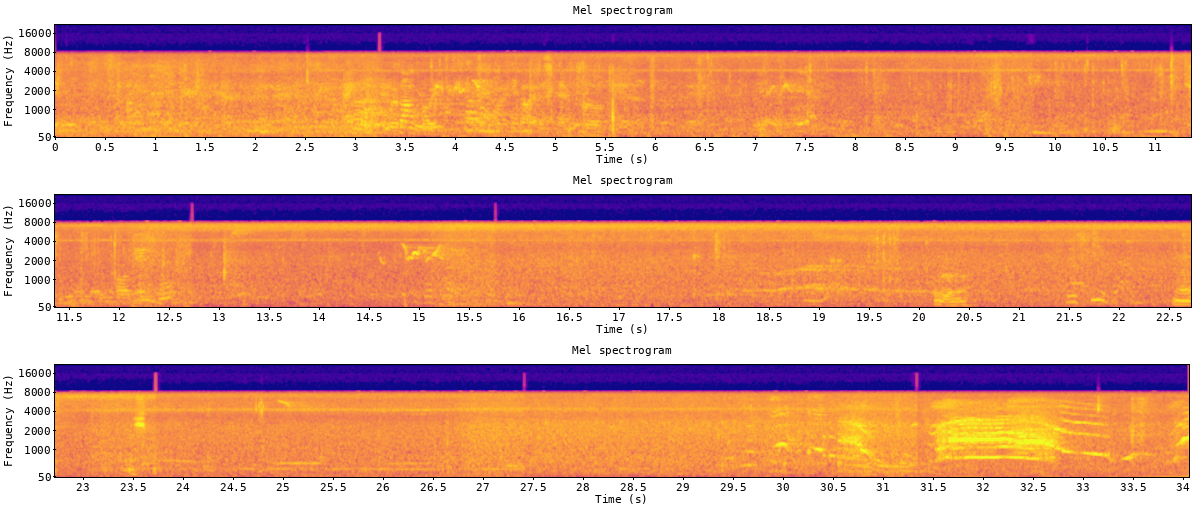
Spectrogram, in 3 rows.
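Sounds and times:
faint voices: 0.0 - 34.0
forest insects droning: 0.0 - 34.0.

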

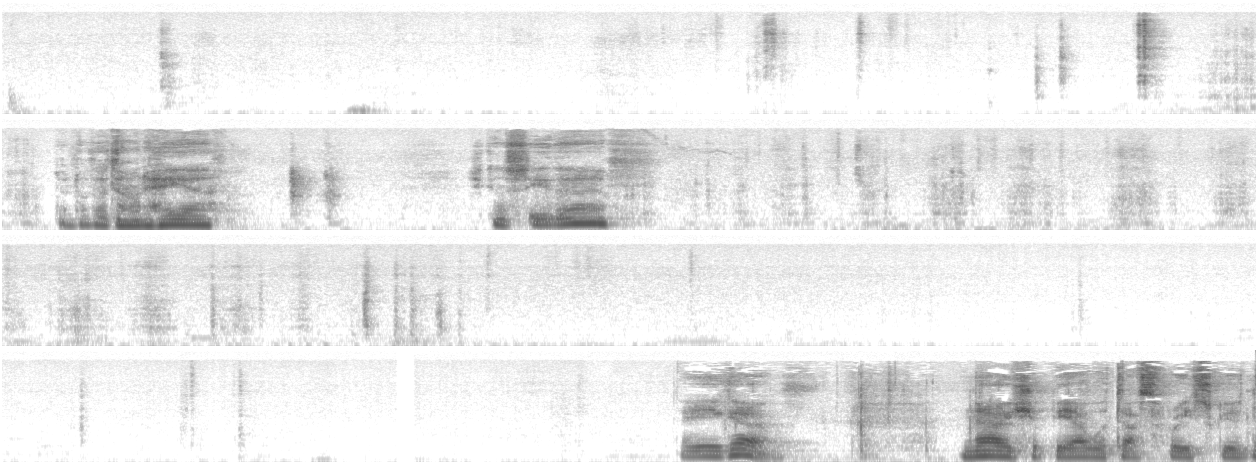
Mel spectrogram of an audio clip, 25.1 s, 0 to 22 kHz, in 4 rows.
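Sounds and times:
screwdriver ticking and scraping: 9.7 - 14.8.

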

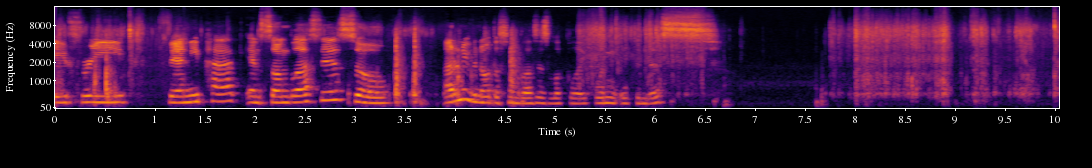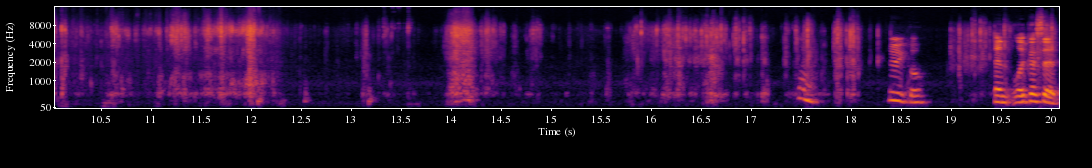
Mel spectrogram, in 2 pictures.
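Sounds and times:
plastic packaging crinkling: 0.0 - 1.3, 5.2 - 6.6, 7.7 - 18.4, 19.0 - 20.0.

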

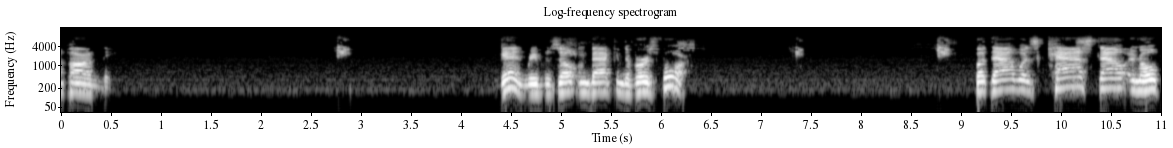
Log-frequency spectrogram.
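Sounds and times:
low room hiss: 0.0 - 11.0.

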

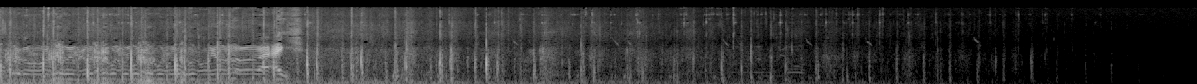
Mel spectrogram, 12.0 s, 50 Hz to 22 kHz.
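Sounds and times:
horse hooves clip-clopping: 0.0 - 11.3.

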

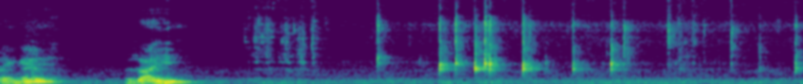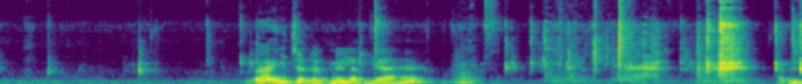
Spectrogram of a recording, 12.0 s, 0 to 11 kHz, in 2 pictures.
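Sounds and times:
mustard seeds popping in hot oil: 2.8 - 12.0.

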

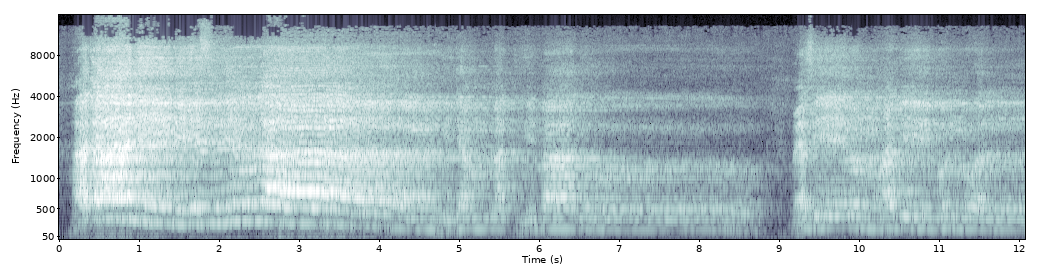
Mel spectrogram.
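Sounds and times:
choir chanting: 0.0 - 12.0.

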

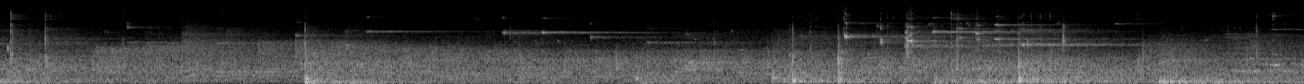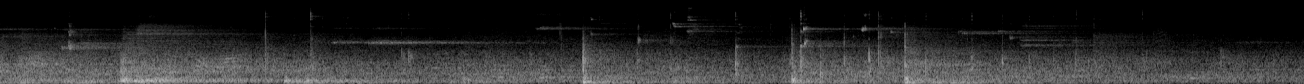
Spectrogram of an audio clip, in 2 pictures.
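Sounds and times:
hubbub of voices: 0.0 - 26.0
shoes squeaking on wooden floor: 7.9 - 11.4.

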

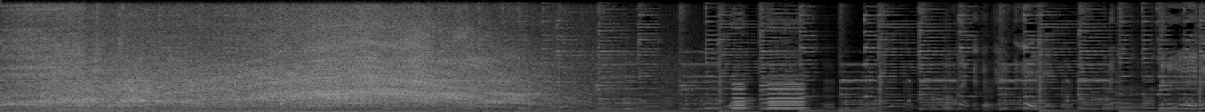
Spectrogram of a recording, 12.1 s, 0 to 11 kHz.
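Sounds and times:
car driving past: 0.0 - 7.2.

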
